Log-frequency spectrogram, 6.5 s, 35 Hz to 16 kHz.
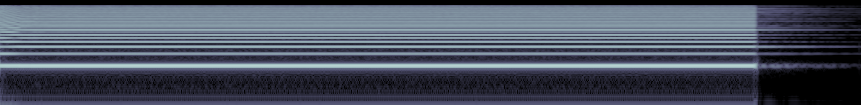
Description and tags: Full Brass F4
The note F in octave 4. An FM synth brass patch created in AudioSauna.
